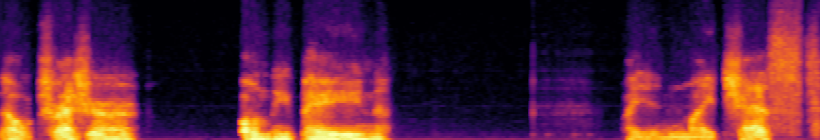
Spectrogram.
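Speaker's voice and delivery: soft, rasping, hoarse creature voice. Voicing a creature's reply to the group looking for a vein to mine, rasped voice. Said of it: "reply in a kind of rasped voice".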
